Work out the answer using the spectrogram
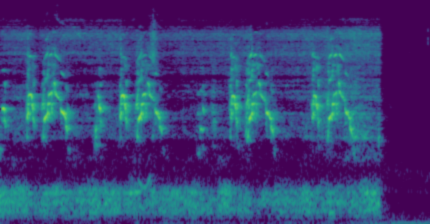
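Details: A pair of Grey-winged Francolins, a South African endemic, calling by the roadside after leaving De Hoop: high, squeaky, grating phrases about once a second over a steady low rumble.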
